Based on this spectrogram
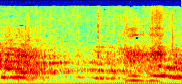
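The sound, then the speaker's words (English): A lion roars in a low, drawn-out rumble that swells and fades over a steady background hum. It sounds moderately close but somewhat muffled, with no speech. “I've heard tell that a lion won't attack directly into a fire”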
